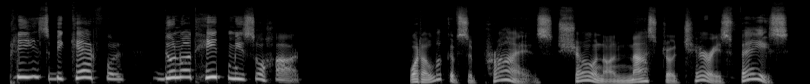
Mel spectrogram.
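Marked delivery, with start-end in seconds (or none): 0.1-3.0 tiny, wee, very high, beseeching, pleading voice. Reading a story, a wee voice speaks to the man about to strike the wood: wee little beseeching voice. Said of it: "a wee little voice say in a beseeching tone".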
